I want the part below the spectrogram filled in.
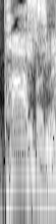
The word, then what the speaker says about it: possum: I thought everyone said you don't say the O. It's just possum.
